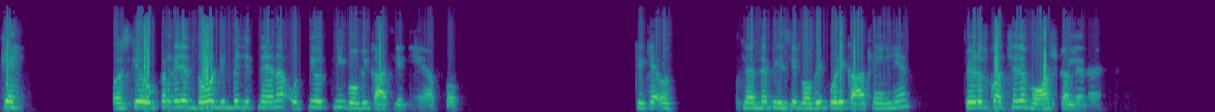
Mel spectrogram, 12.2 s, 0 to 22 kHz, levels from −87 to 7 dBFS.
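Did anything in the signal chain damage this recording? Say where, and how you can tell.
Yes. Four separate faults can be heard, at different stages of the chain.

Throughout the clip, a filter is restarted on every block, most likely in the driver or buffer stage or in the processing chain. It produces a steady buzz at 188 Hz, which fits a 256-sample block at 48 kHz. Each block starts its filter from silence and so begins with a small transient. Mains hum would stay at a constant level, but this buzz rises and falls with the speech level.

Integer overflow damages peaks at 0.07 s, 1.45–1.48 s, 1.83–2.11 s, 3.79 s, 8.40–8.54 s, 9.95–9.98 s and 10.44 s. This points to a gain or sample-format conversion stage. There the peaks exceed the integer limit by only about 0 to 2 dB, yet they wrap to the opposite sign. Clipping would flatten those peaks. Here the waveform jumps across the full range, so the result is violent cracks, far harsher than clipping.

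A call audio freeze runs from 6.69 to 7.38 s. The last sound is extended and then decays, and about 0.58 s of the gap is silent. After that, the speech resumes exactly where it stopped, with nothing missing, and everything that follows is about 0.67 s later. The likely cause is packets delayed in the network, which emptied the jitter buffer. That sets it apart from packet loss, where audio would be missing.

A jitter buffer speed-up occurs from 12.06 to 12.15 s. The receiver trimmed about 70 ms of pitch-period pieces, so the sound runs at 188% speed while keeping its pitch, and it sounds hurried. Because the pitch stays the same, this is not a resampling or clock fault, which would raise the pitch as well. It is the buffer reducing excess delay in the call path.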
